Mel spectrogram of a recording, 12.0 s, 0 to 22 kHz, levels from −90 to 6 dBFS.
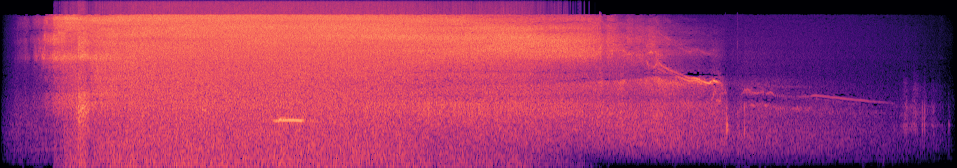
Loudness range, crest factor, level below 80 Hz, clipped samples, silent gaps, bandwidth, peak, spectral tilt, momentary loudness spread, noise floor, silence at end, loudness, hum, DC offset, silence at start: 18 LU; 8 dB; -42 dBFS; 7%; none; over 20 kHz; 0 dBFS; 2 dB/octave; 15 LU; -46 dBFS; 2.85 s; -2 LUFS; none; under 0.1%; 0.45 s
